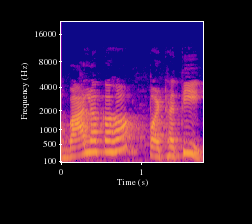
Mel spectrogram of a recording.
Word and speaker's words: बालकः: विसर्ग का उच्चारण कैसे होगा? ह, है ना। अकारांत और आकारांत, ऋकारांत ऋकारांत के लिए क्या उच्चारण होता है? ह। तो यहाँ क्या है? अकारांत, तो क्या उच्चारण होगा? ह।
